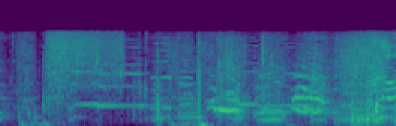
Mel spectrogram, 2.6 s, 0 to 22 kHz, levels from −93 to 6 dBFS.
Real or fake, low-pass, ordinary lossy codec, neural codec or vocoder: real; none; none; none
